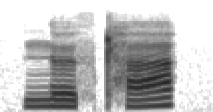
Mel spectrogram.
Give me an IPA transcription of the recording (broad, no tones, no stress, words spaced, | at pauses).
nœθʈʰa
